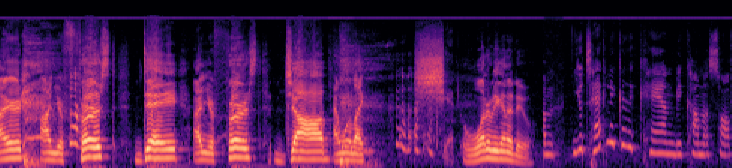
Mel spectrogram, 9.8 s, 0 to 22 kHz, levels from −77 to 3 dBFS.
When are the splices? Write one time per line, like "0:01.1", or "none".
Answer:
0:04.4
0:07.4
